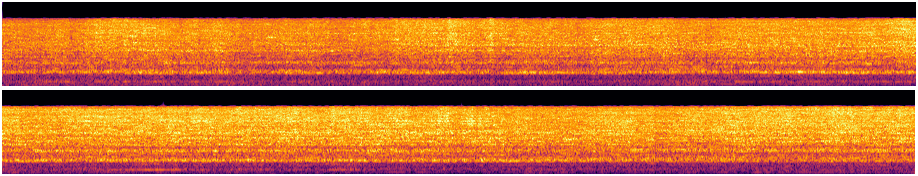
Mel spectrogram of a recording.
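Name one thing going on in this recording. A steam locomotive chuffs steadily as it pulls away slowly.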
